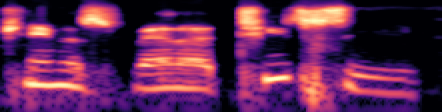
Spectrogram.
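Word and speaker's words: Canes Venatici: uh in the constellation canis vanity or sometimes pronounced canis vanatisi uh which is I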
